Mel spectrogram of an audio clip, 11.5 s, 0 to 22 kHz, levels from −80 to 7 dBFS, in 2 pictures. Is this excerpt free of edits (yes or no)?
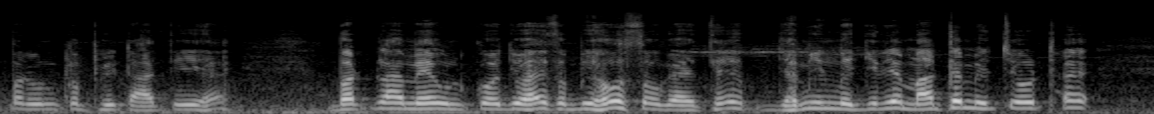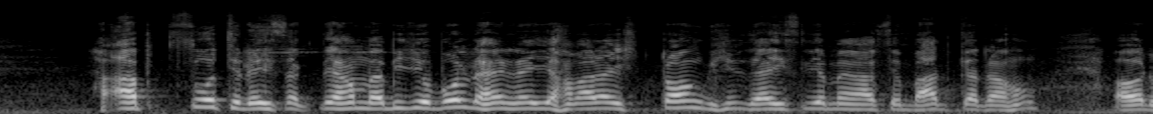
yes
